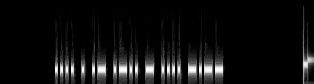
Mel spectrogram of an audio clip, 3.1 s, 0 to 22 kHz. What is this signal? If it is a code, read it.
Morse code, heard as a keyed tone, about 46 wpm, 700 Hz. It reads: HEALTHY
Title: Sentences from Top 1000 Words - Review Part 5 - New Word Drill - 45wpm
